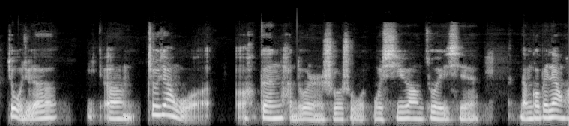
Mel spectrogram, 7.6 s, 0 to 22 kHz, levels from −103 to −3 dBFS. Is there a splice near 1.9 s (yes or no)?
yes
